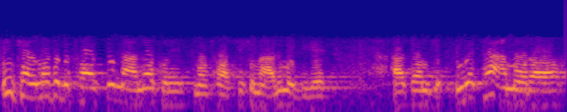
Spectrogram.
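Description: A man's voice: medium pitch, very animated, creaky. A man teaching a grammar lesson, drilling verb forms and quizzing himself with questions and answers. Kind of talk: recorded classroom lesson. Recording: tinny phone-like line with faint noise.

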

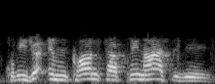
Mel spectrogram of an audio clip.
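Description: A man teaching a lesson on Quranic recitation and grammar, explaining points by repeating word forms in drilled lists. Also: high voice. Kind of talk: classroom lecture. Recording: tinny phone-like audio.

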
